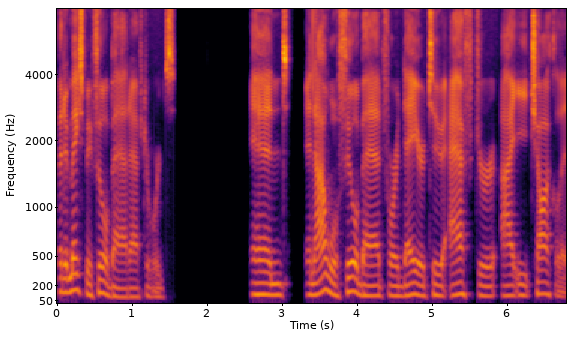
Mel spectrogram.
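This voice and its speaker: A man with a Southern US accent, fairly low in pitch with ordinary pitch variation, at a moderate pace, in a very clean, dry, close recording with no echo and a silent background. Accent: Southern US country. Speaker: pastor. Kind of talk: casual chat.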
